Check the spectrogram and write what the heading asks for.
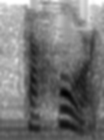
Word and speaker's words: tahor: It comes from the Hebrew word tahor, T-A-H-O-R, accent on the last.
